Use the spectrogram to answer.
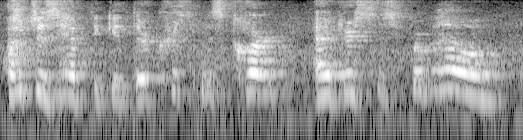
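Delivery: high mock whine of the upset coworker; mocking the crying lady. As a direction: put on her high tearful plea. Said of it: "And she's like".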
